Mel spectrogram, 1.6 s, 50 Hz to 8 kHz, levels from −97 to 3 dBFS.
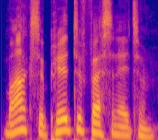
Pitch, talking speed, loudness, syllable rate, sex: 150 Hz, 190 wpm, -16 LUFS, 7.4 syllables/s, male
